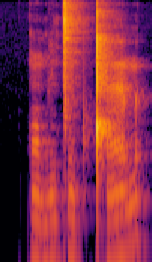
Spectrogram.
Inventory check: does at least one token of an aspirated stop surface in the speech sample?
yes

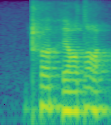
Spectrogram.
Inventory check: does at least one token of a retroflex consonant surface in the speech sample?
yes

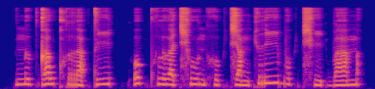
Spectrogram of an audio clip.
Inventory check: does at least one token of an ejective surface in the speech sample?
no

